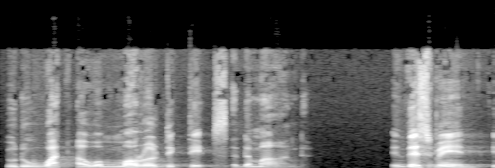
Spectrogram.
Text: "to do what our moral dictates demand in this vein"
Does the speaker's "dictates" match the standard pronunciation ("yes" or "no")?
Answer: yes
